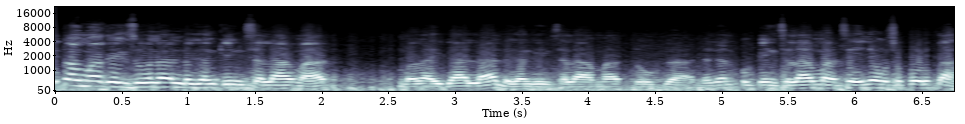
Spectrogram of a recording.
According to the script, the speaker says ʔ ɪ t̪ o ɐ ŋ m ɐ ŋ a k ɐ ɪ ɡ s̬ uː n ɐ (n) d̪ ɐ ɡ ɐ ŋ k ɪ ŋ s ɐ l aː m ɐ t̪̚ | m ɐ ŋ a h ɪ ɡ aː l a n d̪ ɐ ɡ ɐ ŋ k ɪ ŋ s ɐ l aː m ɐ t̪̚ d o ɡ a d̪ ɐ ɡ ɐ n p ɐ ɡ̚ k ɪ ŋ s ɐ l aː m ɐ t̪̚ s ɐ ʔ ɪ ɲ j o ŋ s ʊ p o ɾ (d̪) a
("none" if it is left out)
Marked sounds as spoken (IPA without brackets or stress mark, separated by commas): n, t̪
